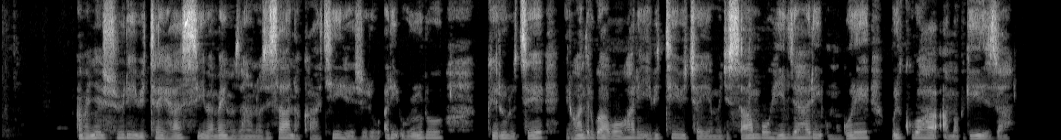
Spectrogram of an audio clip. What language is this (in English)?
Kinyarwanda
